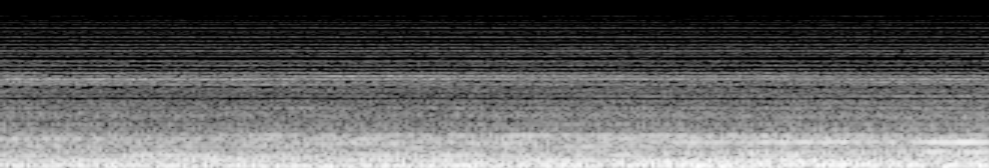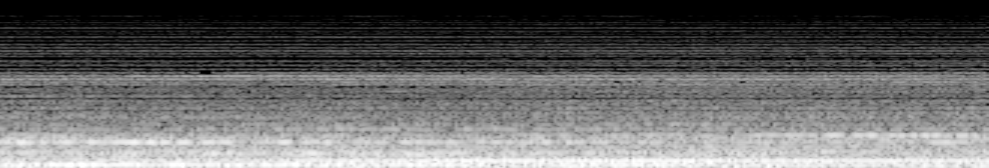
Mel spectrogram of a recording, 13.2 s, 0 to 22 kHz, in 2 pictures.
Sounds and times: slowly evolving dreamy ambient drone pad 0:00.0 - 0:13.1

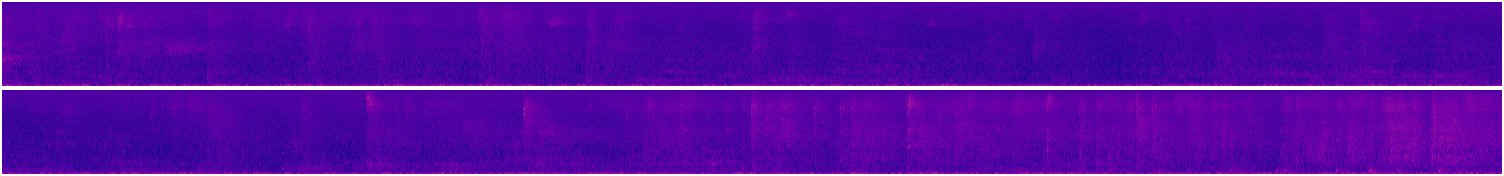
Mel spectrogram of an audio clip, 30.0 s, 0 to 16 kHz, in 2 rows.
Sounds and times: People take informational papers 0:18.0 - 0:30.0
Walking 0:22.5 - 0:30.0

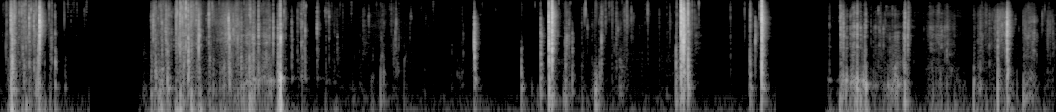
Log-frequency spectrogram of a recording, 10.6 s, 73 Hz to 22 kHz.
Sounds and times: opening and drinking from a plastic water bottle 0:01.5 - 0:10.5

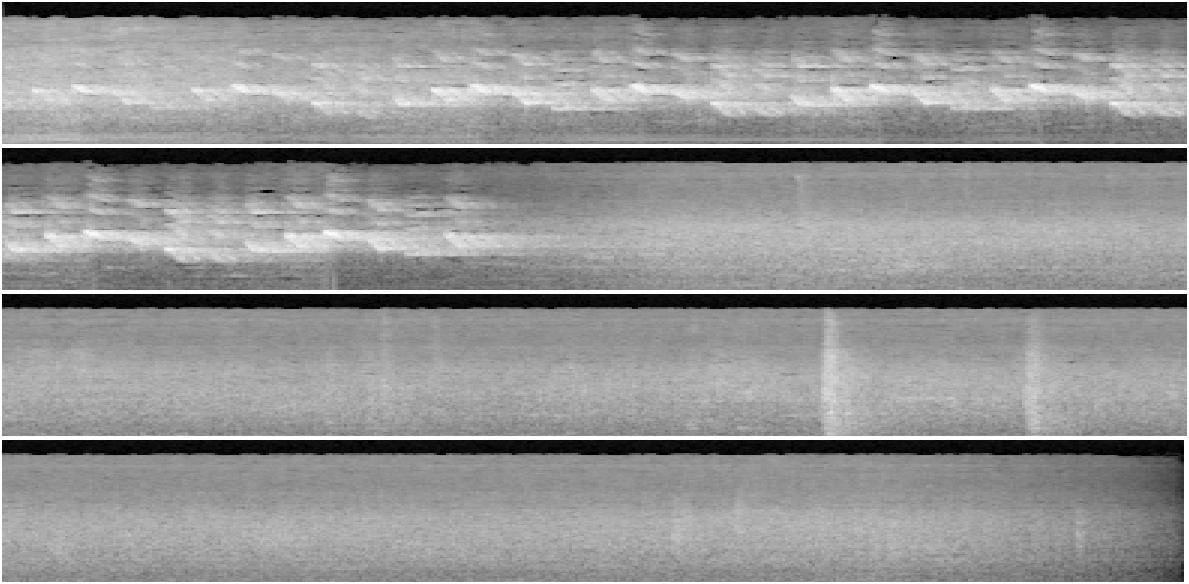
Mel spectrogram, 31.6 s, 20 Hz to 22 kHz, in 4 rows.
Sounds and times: burglar alarm 0:00.0 - 0:11.8

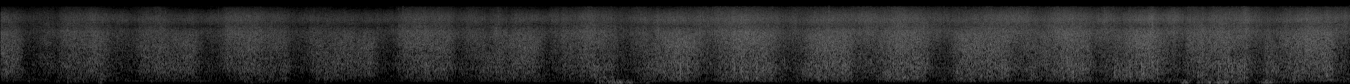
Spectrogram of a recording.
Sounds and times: leaves being pushed by feet 0:00.0 - 0:13.5

